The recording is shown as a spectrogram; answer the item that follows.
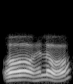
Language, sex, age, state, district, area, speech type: Bodo, male, 18-30, Assam, Udalguri, rural, conversation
